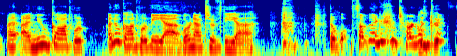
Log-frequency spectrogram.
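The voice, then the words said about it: Bad put-on Irish accent. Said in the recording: “my bad Irish accent”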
